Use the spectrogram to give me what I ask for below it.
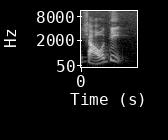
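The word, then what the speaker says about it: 着地: 량시 자오디 이 시가이더 시인데 시가 무릎이라는 걸 잡아야 되고요. 자오디 이게 뭐야? 땅에 붙다. 착지라는 우리나라 한자 착지한다고죠. 땅에 떨어지는 땅에 붙이는 거죠. 자오디입니다. 발음이 자오디 저자가 아니에요.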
